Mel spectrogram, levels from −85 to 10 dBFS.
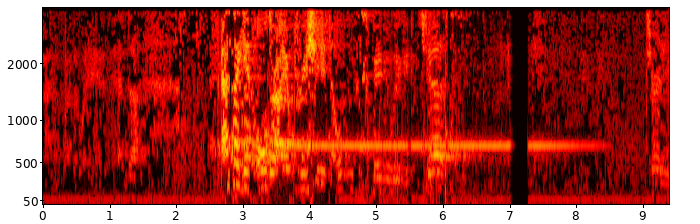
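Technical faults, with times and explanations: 5.06–6.99 s, repeated stalls (stutter): The sound halts and restarts 36 times, each halt at most 50 ms. About 0.4 s of filler is inserted, roughly a fifth of this stretch. Packets arrived too slowly, so the jitter buffer kept running dry. The receiver extended the last sound each time. Nothing is lost, but the audio drags and stutters.
7.01–7.30 s, call audio freeze: The audio stops for about 0.27 s. A short smear of the last sound decays into roughly 0.21 s of silence. It then resumes where it stopped, with nothing skipped. The likely cause is a delivery hold-up that drained the jitter buffer, so the receiver filled the wait.
8.12–8.38 s, jitter buffer slow-down: This stretch plays at about 80 percent speed with unchanged pitch. Sounds are drawn out, and about 61 ms is added. The receiver repeated single pitch periods or bits of pauses to rebuild its reserve of buffered audio. 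That is why it sounds stretched rather than lower.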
